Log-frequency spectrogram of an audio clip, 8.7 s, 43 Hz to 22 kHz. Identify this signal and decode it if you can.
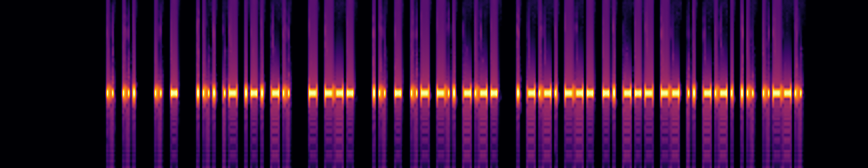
Morse code, heard as a keyed tone, about 43 wpm, 700 Hz. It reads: IS IT HARD TO STUDY ECONOMICS?
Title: Sentences from Top 1000 Words - Review Part 3 - 45wpm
